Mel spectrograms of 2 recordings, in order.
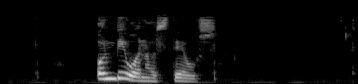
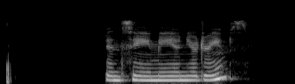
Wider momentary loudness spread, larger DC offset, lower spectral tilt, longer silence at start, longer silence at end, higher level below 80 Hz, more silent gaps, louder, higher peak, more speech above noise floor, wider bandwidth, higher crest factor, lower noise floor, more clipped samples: first, 16 LU vs 11 LU; neither; second, -4.5 dB/octave vs -6.5 dB/octave; about the same, 1 s vs 1.05 s; first, 1.45 s vs 0.55 s; second, -72 dBFS vs -62 dBFS; neither; about the same, -21 LUFS vs -22 LUFS; first, -2 dBFS vs -8 dBFS; second, 48 dB vs 62 dB; first, 10.5 kHz vs 8.2 kHz; first, 22 dB vs 16 dB; second, -67 dBFS vs -83 dBFS; neither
